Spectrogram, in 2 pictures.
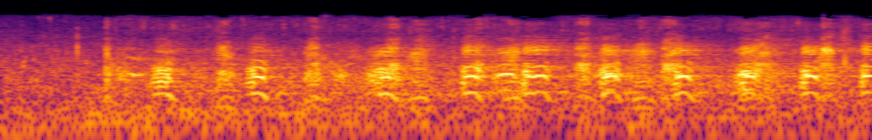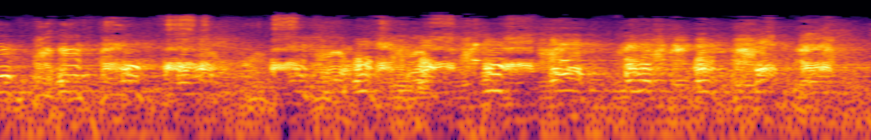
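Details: Flamingos in a minor dispute at Columbus Zoo, Ohio, possibly Caribbean flamingos, give a dense chorus of overlapping nasal honks and gabbling calls, several birds calling at once with no pause.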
